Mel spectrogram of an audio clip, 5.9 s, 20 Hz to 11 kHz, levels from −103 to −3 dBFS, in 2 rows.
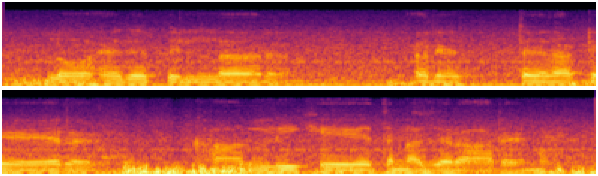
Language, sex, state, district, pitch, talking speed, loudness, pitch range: Punjabi, male, Punjab, Fazilka, 105 Hz, 120 wpm, -15 LUFS, 100-110 Hz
